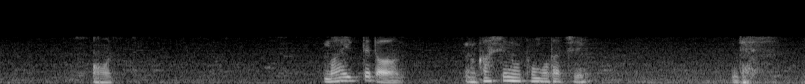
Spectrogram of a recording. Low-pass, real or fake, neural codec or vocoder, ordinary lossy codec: 3.6 kHz; fake; codec, 16 kHz in and 24 kHz out, 2.2 kbps, FireRedTTS-2 codec; none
